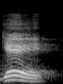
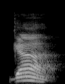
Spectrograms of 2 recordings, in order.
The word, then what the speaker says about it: Gad: The tribe of Gad, their name is pronounced God, right? Or how you would say Gad or God.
